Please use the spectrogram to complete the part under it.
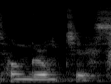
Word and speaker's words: Hungrumptious: You say that if you imagine hungry and scrumptious joined together, it becomes hungrumptious.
